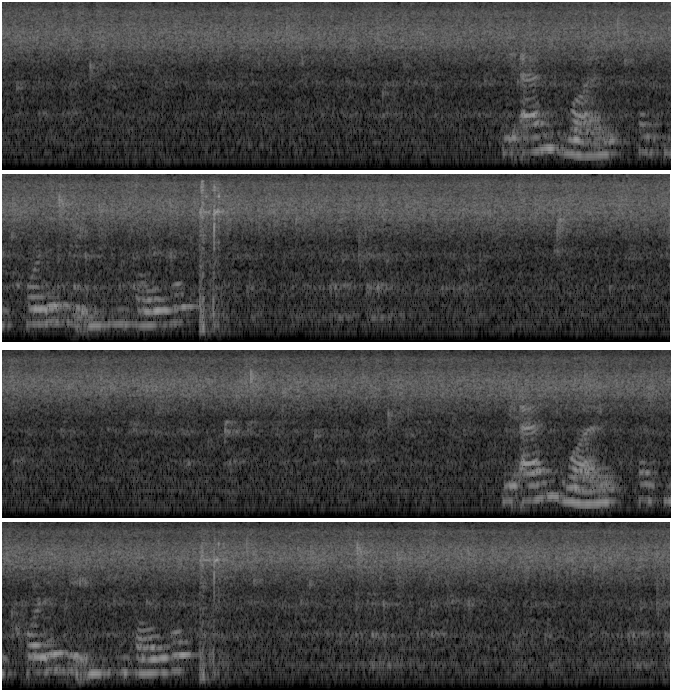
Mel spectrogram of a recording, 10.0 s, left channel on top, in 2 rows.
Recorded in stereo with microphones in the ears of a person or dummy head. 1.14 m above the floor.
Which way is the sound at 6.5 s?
20° left (ahead or behind).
